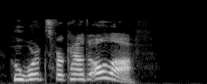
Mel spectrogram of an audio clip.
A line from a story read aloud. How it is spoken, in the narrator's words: Sonny cried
